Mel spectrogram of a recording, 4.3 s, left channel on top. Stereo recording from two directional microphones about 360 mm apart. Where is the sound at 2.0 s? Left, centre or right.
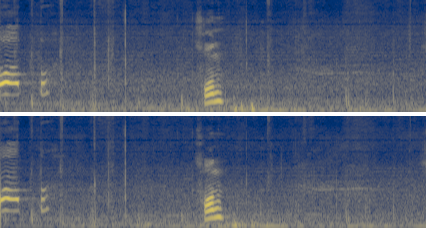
Centre.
